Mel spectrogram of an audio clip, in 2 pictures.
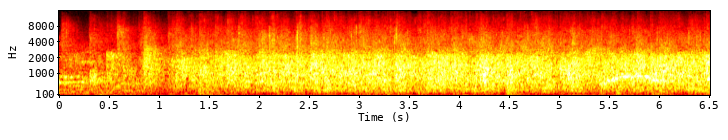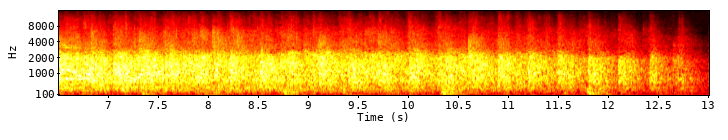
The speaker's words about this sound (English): I know not all of you applauded for that line. It's all right. It's all right.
